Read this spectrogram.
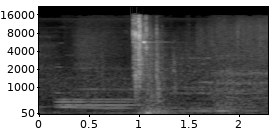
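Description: A lock clicks loudly as a key turns.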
